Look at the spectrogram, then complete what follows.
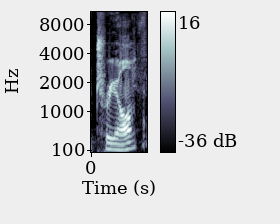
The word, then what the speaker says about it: Triomphe: then beyond that, the Arc of Triumph, or Triomphe, I guess it's pronounced.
